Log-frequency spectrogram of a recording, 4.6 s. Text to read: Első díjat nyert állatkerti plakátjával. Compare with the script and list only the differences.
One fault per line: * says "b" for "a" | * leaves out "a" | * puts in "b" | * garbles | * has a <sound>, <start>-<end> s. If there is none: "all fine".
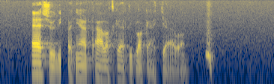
* has a dropout, 1.0-1.1 s
* has a whoosh, 3.4-3.6 s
